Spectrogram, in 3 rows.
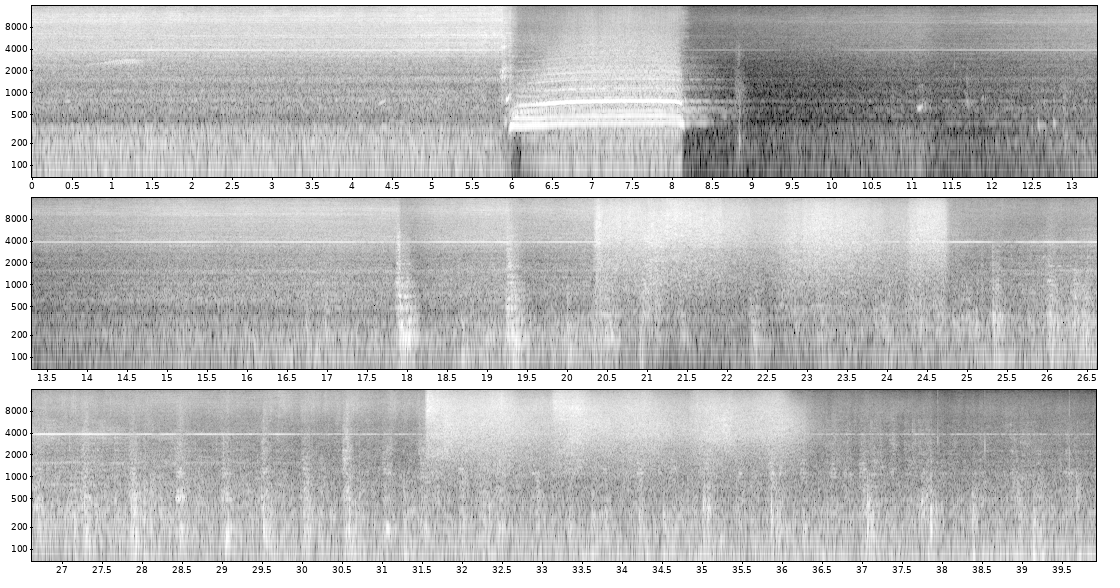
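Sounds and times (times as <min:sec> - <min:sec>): locomotive approaching: 0:00.0 - 0:39.9
steam hissing: 0:00.0 - 0:39.9
steam locomotive whistle: 0:00.5 - 0:01.8, 0:05.6 - 0:09.0.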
